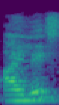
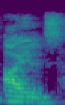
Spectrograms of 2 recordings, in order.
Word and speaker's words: IELTS: First of all, friends, please understand this is not IELTS, this is IELTS. How do you pronounce it?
